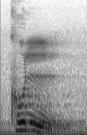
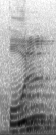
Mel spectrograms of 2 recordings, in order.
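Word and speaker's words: قُل: Kalau kul maknanya makanlah pakai kafl. Kalau qof qul katakan qul. Nah, jadi pengucapan qf dengan kaf ini yang sering terjadi kesalahan ya, tidak terasa bahkan menjadi kesalahan yang besar, kesalahan yang berat.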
